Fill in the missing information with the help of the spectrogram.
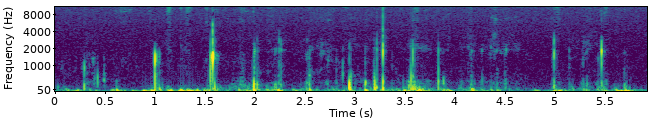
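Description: Fingertips and nails scratch the red plastic cap and the label of a small labeled plastic condiment bottle. The quiet, low-heavy scratching comes in short irregular strokes, punctuated by brief soft clicks and taps that die away instantly.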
